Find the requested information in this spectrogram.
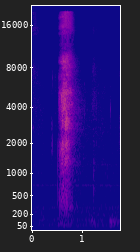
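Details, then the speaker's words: Person sneezing repeatedly after sniffing sneeze powder into the nostrils: a single sharp, explosive sneeze with a brief breathy tail in a quiet room; sneeze. "Oh, I'm going to sneeze again. Huh. Huh."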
